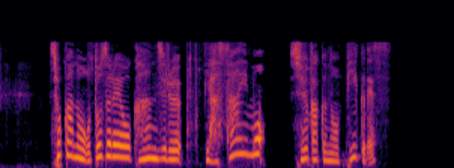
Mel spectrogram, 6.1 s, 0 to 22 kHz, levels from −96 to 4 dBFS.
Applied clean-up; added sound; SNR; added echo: neural mask model Resemble Enhance denoiser.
